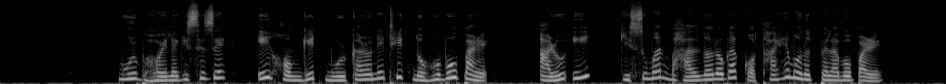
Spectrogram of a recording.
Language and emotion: Assamese, fearful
